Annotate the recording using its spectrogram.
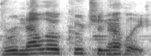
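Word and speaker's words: Brunello Cucinelli: Lou Brun Bruno Brunell what is it it's Brunello Cinelli okay and and what did you ask them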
